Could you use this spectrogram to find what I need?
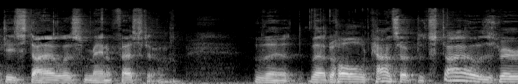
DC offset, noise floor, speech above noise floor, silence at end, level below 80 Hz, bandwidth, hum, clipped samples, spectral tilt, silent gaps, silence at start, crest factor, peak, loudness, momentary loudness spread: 0.3%; -37 dBFS; 20 dB; 0 s; -38 dBFS; 15 kHz; none; under 0.1%; -5 dB/octave; none; 0 s; 14 dB; -2 dBFS; -17 LUFS; 12 LU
